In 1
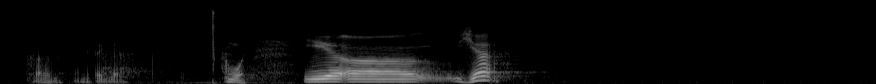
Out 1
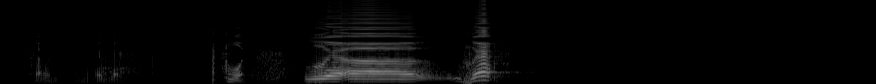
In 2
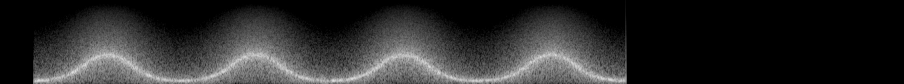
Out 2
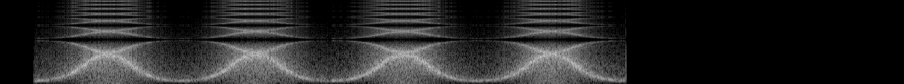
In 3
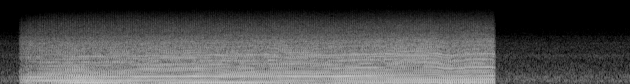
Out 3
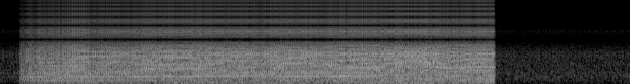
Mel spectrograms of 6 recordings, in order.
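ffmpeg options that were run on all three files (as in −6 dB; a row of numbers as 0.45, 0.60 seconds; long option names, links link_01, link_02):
-af "highpass=frequency=1500:poles=1,highshelf=frequency=5500:gain=-10.5,acrusher=samples=14:mix=1:aa=0.000001"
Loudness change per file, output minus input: −9.0, −4.0, −7.5 LU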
